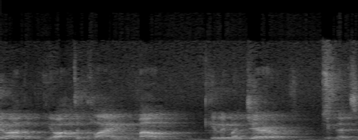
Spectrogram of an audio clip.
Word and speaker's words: Kilimanjaro: before you die on your to climb Mount Kilimanjaro that's how to pronounce it or walk the Golden State Bridge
